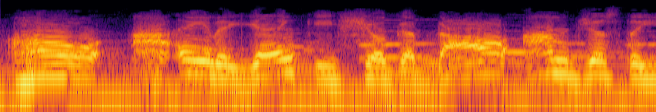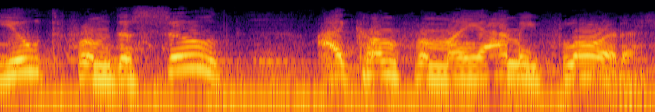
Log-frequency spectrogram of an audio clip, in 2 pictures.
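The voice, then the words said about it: New York accent. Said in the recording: “You have a New York accent.”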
